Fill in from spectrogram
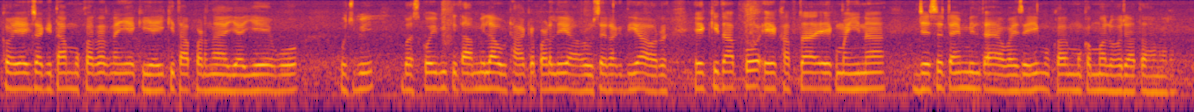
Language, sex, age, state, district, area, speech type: Urdu, male, 30-45, Uttar Pradesh, Gautam Buddha Nagar, urban, spontaneous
